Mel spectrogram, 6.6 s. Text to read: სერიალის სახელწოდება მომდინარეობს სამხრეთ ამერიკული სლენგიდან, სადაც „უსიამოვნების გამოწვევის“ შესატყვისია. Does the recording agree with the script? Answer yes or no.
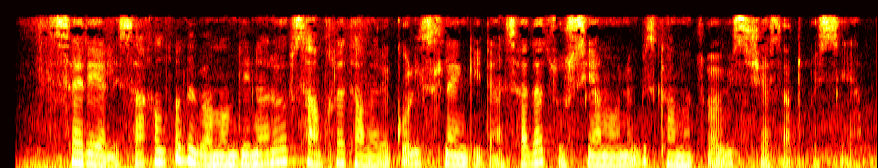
yes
